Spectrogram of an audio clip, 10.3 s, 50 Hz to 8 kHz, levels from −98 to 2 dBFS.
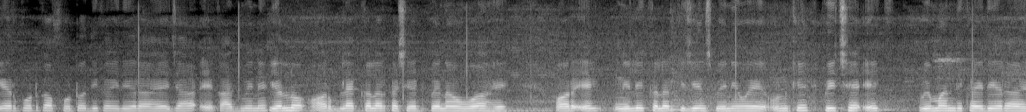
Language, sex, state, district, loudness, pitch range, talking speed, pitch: Hindi, male, Bihar, Gaya, -15 LUFS, 160-170 Hz, 215 wpm, 165 Hz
